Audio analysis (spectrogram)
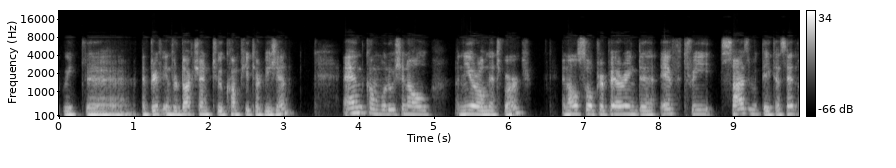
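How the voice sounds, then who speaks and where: A man moderates a webinar over a video call, his voice slightly high and gravelly. He talks haltingly, full of uhs and ums. The call audio is dull and lo-fi. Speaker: webinar host. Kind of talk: hesitant event moderation.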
